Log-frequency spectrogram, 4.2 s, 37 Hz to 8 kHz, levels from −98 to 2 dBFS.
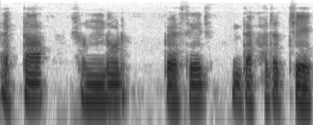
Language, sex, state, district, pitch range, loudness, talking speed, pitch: Bengali, male, West Bengal, Jalpaiguri, 100-110 Hz, -19 LUFS, 70 wpm, 105 Hz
